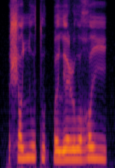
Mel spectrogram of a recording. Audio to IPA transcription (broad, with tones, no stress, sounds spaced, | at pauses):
ʃ ɒ˦ ʎ u˦ tʷ ə˧ k͡p ə˨ lʲ ə˦˨ ɭ u˨ ʁʷ i˦˨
